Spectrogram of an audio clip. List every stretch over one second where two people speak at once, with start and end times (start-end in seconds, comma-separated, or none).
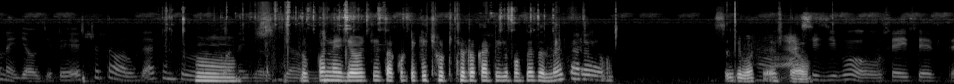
none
